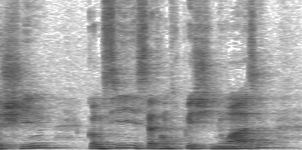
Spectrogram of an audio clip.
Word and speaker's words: Shein: Alors ça c'est intéressant parce que Shein s'écrit Shine qui en allemand veut dire apparence, mais ça se prononce Shein comme si cette entreprise chinoise prenait référence, c'était la référence de la Chine en quelque sorte.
